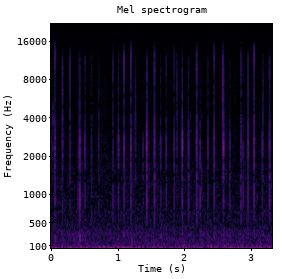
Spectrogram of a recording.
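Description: Long pointed nails tap rapidly on the printed cardboard back cover of a hardcover comic album lying on top of other books. The taps come as quick, irregular, short clicks with crisp high-end ticks and almost no ring, over a steady low hum.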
